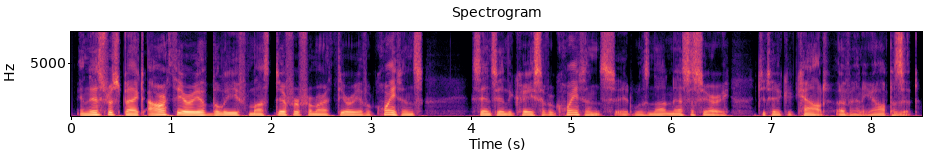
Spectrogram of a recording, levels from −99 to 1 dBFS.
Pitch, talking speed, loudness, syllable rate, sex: 115 Hz, 210 wpm, -20 LUFS, 6.8 syllables/s, male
